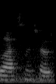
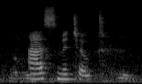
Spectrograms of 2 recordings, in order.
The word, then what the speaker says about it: asymptote: So it would be the x values from the vertical asymptote that you want to pick. Sam? Wait, you say, how do you say that word? Asymptote.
